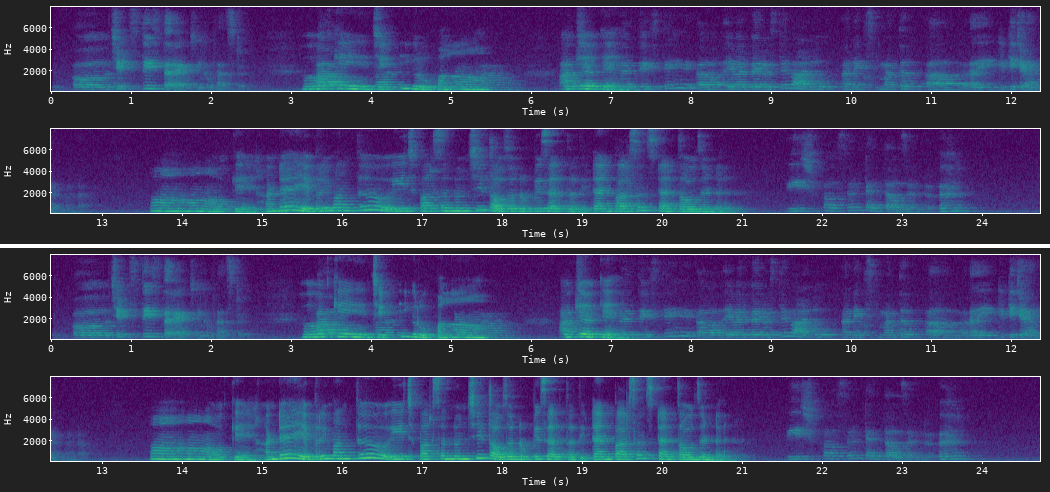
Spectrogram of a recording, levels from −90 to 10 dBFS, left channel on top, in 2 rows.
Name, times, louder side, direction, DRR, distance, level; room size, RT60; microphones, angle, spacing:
voice 1, 0.2-2.4 2.7-3.0 3.3-3.7 4.0-4.4 5.3-12.8 15.2-15.5 21.5-23.8, left 1 dB, 10° right, -5 dB, 0.9 m, -40 dB
voice 2, 3.1-5.4 6.4-7.2 13.6-20.8, right 4 dB, 70° right, 4 dB, 0.3 m, -24 dB
4.1 x 2.5 x 2.4 m, 0.89 s
head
